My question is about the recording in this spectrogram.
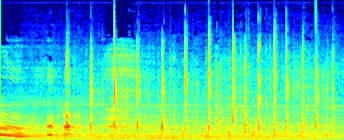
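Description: The end of a shouted word, then one person clapping steadily, about three sharp claps a second.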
